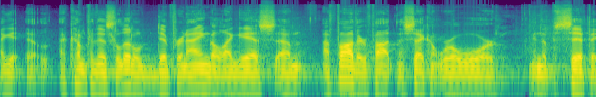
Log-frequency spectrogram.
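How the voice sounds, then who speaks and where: A man with an East Tennessee accent speaks fairly quickly in a very deep, low voice with fairly even intonation. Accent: Southern US, East Tennessee. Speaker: congressman. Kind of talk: committee hearing questioning. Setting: congressional hearing room. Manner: halting.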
